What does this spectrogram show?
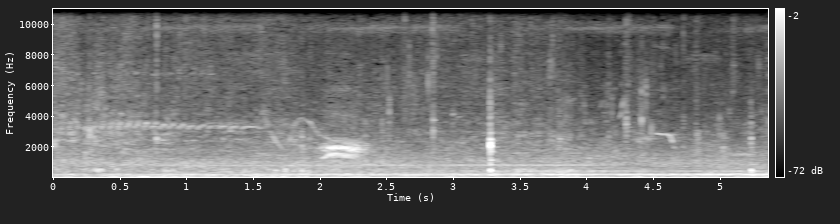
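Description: A single short bird call about two seconds in, over a steady low hum, with one sharp click a little after three seconds.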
